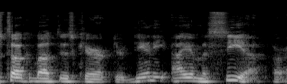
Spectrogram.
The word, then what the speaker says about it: Iamascia: hi everybody let's talk about this character Danny I am Asia or I am Messiah is how it's pronounced apparently I am Messiah I a m-a-s-c-i-a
